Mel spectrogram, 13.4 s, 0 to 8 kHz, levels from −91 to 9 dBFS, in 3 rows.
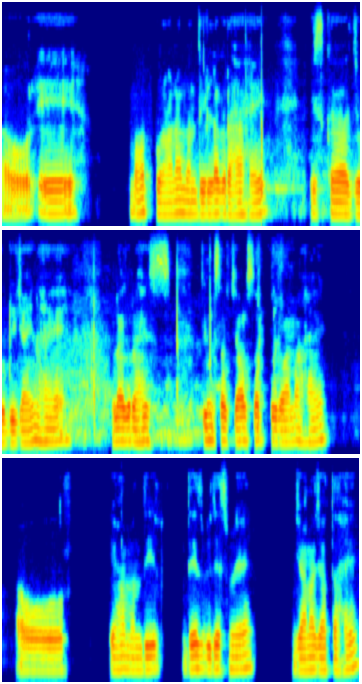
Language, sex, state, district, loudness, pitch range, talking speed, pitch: Hindi, male, Chhattisgarh, Balrampur, -18 LUFS, 115-130 Hz, 130 wpm, 120 Hz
